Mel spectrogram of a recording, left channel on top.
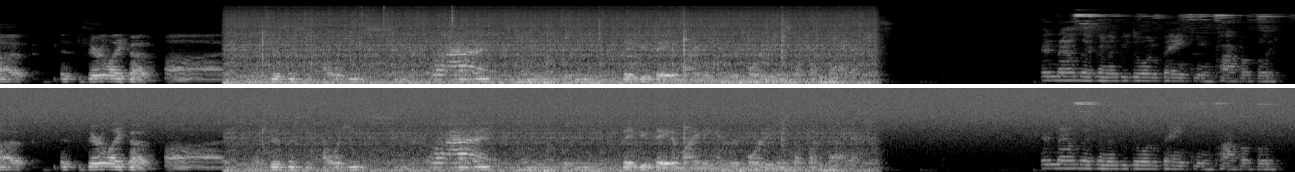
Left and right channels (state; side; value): noise; right; hiss, 2 dB below the sound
